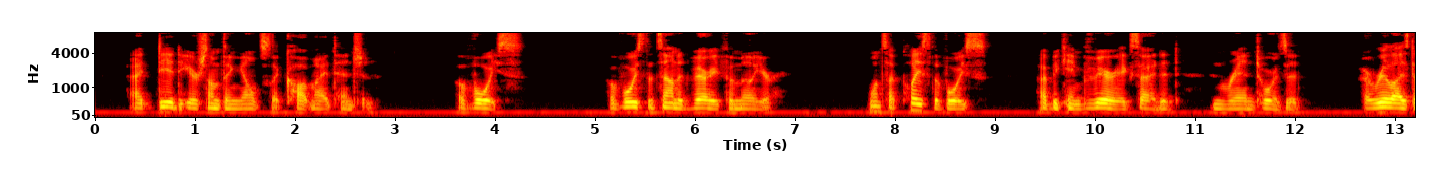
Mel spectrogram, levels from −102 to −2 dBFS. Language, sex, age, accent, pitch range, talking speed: English, male, 30-49, American, 115-125 Hz, 145 wpm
